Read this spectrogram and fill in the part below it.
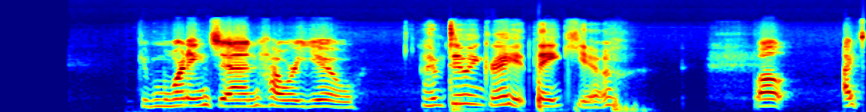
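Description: A woman speaks cheerfully over an online call.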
